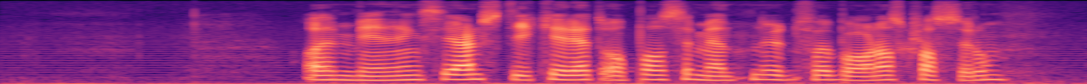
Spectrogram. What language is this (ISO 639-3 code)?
nor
